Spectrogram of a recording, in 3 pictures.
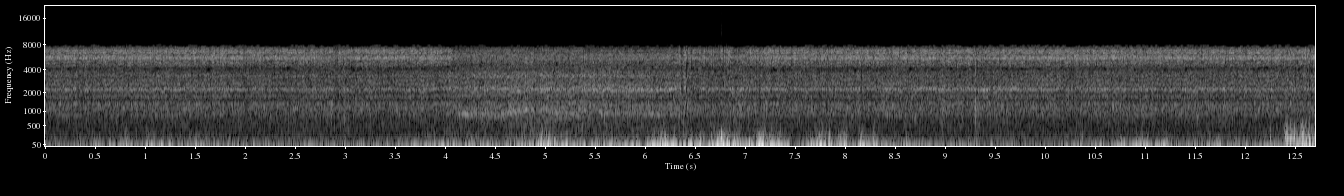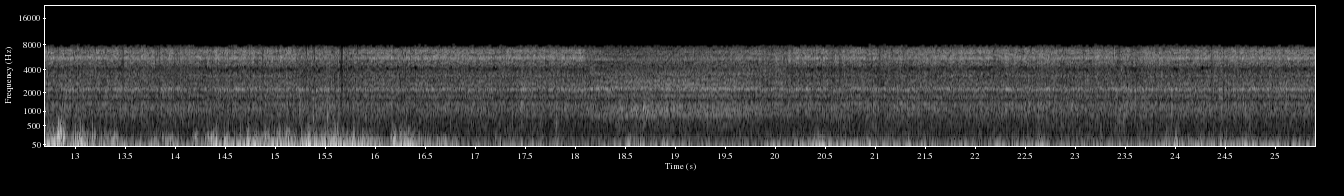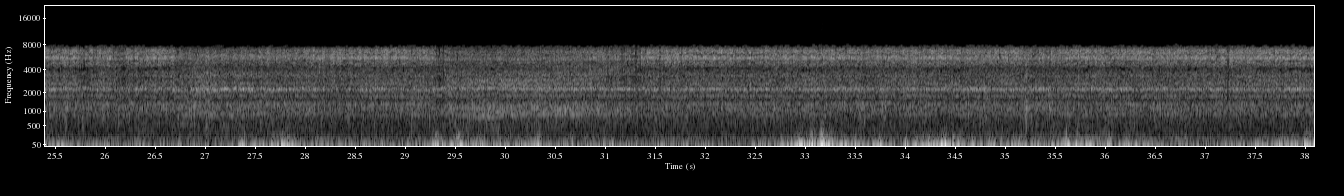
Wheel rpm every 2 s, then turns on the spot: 110, 110, 120, 110, 120, 110, 120, 120, 110, 120, 120, 120, 110, 120, 110, 110, 110, 110, 110.
none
